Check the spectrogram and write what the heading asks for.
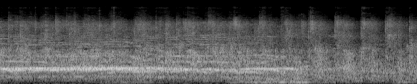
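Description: Audience in a hall cheering and clapping, with one long held high note over the crowd for about three seconds before it fades.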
